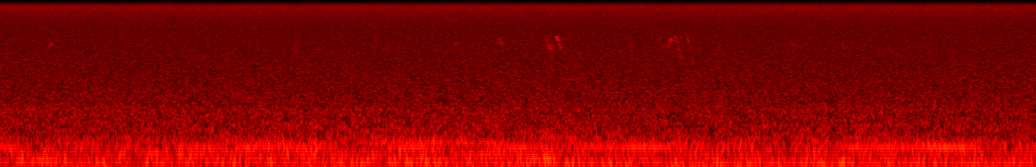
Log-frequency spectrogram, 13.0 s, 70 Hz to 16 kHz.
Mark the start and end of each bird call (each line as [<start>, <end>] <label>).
[6.80, 7.10] Eurasian Skylark (Alauda arvensis)
[8.30, 8.70] Eurasian Skylark (Alauda arvensis)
